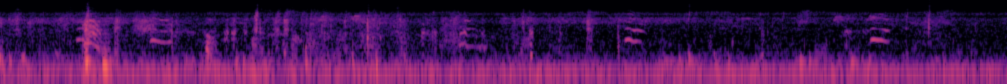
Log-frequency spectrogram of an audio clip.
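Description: Short squeaks and chirps of a baby macaque, repeated throughout, with a louder call about a second in, over a steady low rumble.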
